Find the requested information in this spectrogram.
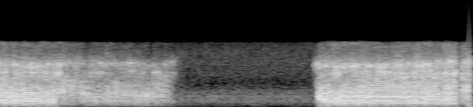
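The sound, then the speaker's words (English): A voice imitates a steady, consistent growl coming from a thick stand of river cane. It makes two long, rough, low rumbles with a one-second silence between them, each held evenly at a strong level. “that's where it was coming from, this growling. And it just was real consistent, just like,”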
